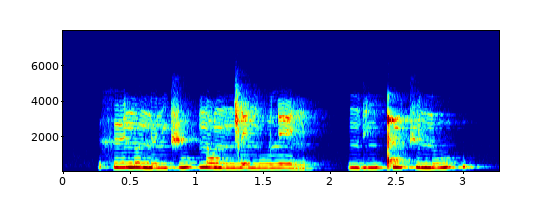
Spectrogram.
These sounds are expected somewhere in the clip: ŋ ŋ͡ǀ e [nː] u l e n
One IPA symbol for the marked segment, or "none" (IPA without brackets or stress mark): ŋ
